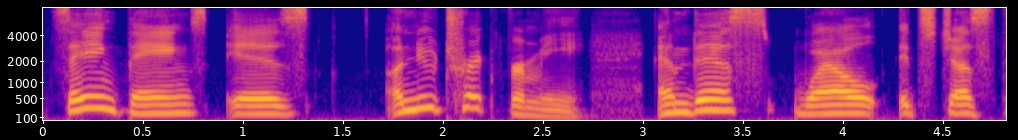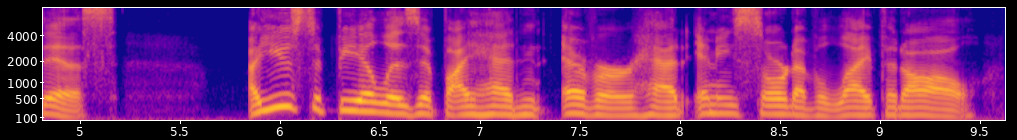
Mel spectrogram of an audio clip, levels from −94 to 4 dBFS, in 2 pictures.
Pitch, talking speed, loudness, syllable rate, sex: 175 Hz, 185 wpm, -17 LUFS, 4.3 syllables/s, female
